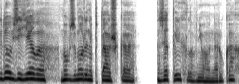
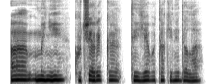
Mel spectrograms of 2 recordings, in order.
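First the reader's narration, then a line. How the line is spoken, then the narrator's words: Sad, smiling. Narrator (Ukrainian): сумно всміхнувся Сен-Клер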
